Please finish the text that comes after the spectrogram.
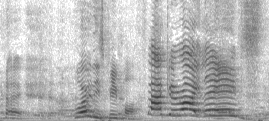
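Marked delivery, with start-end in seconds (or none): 2.2-3.9 high, loud, stretched-out yell; rowdy fan cheer. Acted. Hick fans acted out cheering.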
